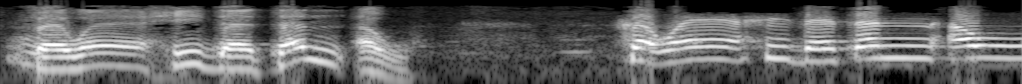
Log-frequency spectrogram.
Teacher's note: لما تلاقي التنوين ورا منه همزة ما تعلقيش عليه عشان ما تجيش معاكي غنة. فواحدة أو فواحدة أو ما ملكت أيمانكم.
